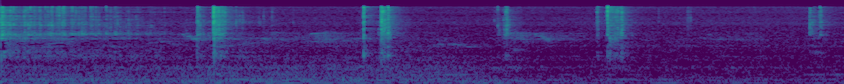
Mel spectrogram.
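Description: Faint, scattered light clicks and taps of a small die-cast toy car being handled in the fingers, about half a dozen over three seconds, then near silence.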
